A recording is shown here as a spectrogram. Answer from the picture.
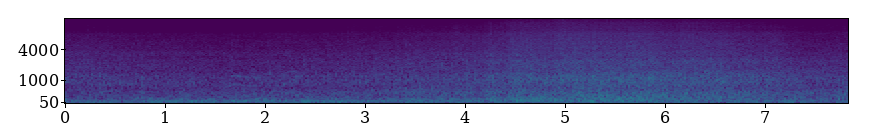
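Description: Rough-sea ambience: waves surging with wind in a steady rush, swelling louder about four seconds in, then easing back.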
